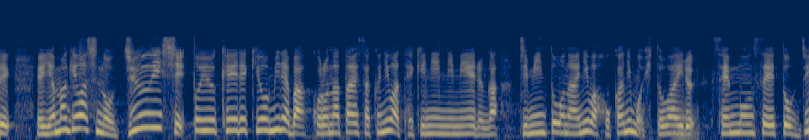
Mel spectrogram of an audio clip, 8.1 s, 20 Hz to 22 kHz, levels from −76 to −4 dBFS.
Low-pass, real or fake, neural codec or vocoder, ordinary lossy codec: 7.2 kHz; real; none; none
